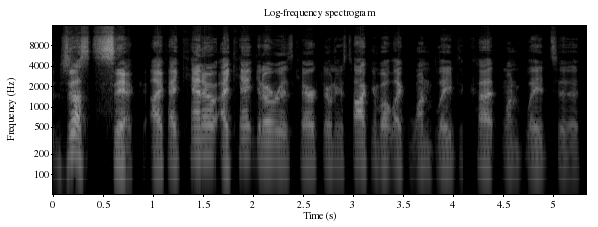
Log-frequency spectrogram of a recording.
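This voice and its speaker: A man's voice: mid-range voice, steady tone, quick pace, sharp tone, smooth, dry recording. A man chatting casually and enthusiastically as a reaction host, rambling and slangy. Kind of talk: casual enthusiastic fan chat.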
